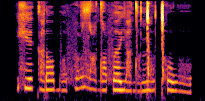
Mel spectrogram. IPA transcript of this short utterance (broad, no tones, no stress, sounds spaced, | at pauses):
xʲ eː k a̤ ɾ ɔː b ɔ̤ f o̤ zˤ o̤ dˤ ɜ f ɜ j a̤ d ɔ̤ ŋ͡ǀ o̤ ǀʰ o w o̤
